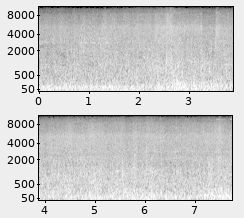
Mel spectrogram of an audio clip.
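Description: Wind buffeting the microphone of a camera on a moving bicycle: a steady low rumble.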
